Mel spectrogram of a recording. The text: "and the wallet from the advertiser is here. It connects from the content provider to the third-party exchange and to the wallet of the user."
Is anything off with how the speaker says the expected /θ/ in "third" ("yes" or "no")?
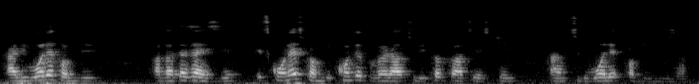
yes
